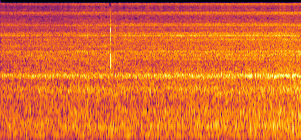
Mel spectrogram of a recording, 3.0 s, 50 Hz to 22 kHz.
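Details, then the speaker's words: Steady rushing airflow with a faint whine and one small click as a Philips Respironics DreamStation starts therapy at CPAP 10 cm water, ramp enabled from 5 cm over 5 minutes; CPAP machine airflow. "in this scenario we have the machine set at a CPAP of 10 cm of water pressure the ram function on this machine is enabled and and we can depress the ramp"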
